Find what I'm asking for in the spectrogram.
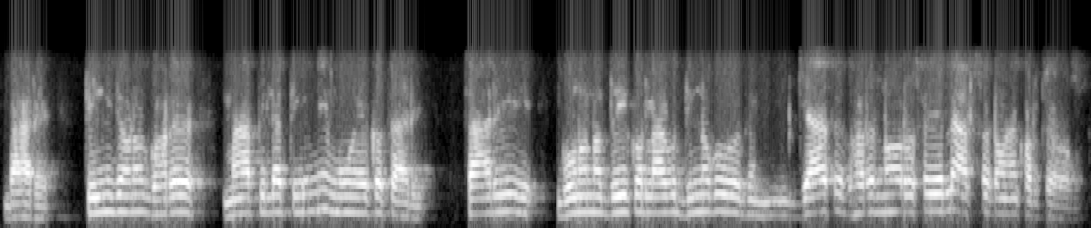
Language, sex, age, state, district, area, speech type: Odia, male, 30-45, Odisha, Rayagada, urban, conversation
